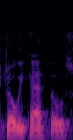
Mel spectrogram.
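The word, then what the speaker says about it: Joie Kathos: Everything is Joey Cathos. So if you search my name, it's spelled a little funny. JoieKathos.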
